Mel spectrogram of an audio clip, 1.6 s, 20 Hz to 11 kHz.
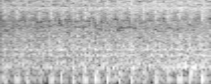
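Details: Honda RS125 Fi single-cylinder idling unevenly with a lumpy beat and irregular stumbles; it was slow to rev and lacked power despite new throttle body, spark plug and fuel, and the cause was a faulty spark plug cap.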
